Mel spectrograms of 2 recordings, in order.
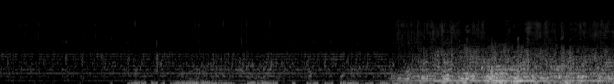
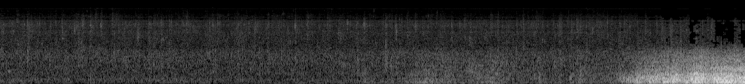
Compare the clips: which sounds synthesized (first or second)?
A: first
